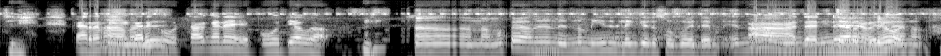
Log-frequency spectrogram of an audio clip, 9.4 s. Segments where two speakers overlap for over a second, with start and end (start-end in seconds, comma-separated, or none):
none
